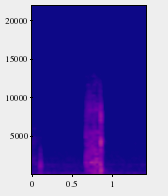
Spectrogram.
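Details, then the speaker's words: C5 Corvette steering column lock commanded to unlock with a Tech2 scan tool, key off: short whirring buzz with faint clicks as the actuator cycles, after which the wheel moves; normal steering column lock actuation. "we're going to hit unlock and you can hear that actually recycle and now the wheel moves back and forth"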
